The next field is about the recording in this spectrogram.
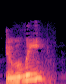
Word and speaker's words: Jewele: Duchess, Enchantress, Julie? – Yeah. – But it's spelled J-E-W-E-L-E.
